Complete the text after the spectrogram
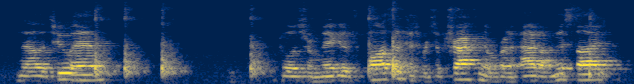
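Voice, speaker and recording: A man at a medium pitch and a fairly quick pace, with ordinary pitch variation, big swings in loudness, long, frequent pauses and audible room echo. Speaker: math teacher. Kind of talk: recorded lesson for class. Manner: fast.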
